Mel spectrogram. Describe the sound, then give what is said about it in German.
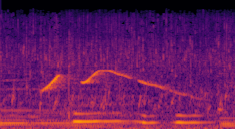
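Water trickles and pours as a woman sets her feet into the water to bathe, with a few rising, gurgling tones over a low steady hum, continuing without pause for a couple of seconds. No one speaks. “Gerade will sie die Füße ins Wasser setzen.”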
